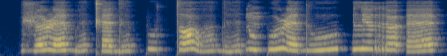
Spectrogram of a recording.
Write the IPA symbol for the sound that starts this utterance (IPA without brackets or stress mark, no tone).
ʒ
